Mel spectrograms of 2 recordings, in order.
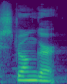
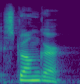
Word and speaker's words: stronger: 我们需要把词尾的 g 读作 g 的音，然后加 er，读作 stronger，stronger。 You are so much stronger。首先呢，我们的 much 来修饰 stronger，强壮太多。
